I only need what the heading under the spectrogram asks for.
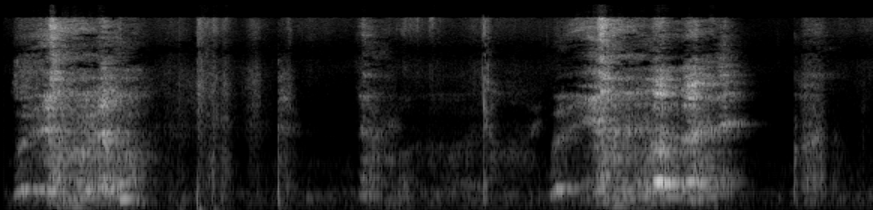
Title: hardest coughing ever. #funny #cough #wow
